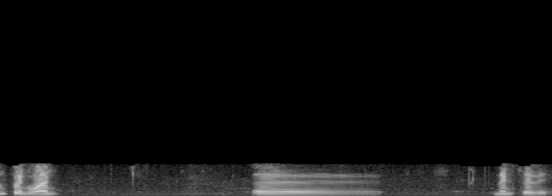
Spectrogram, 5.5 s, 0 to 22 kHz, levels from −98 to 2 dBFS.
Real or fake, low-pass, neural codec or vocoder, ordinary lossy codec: real; 3.6 kHz; none; MP3, 32 kbps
